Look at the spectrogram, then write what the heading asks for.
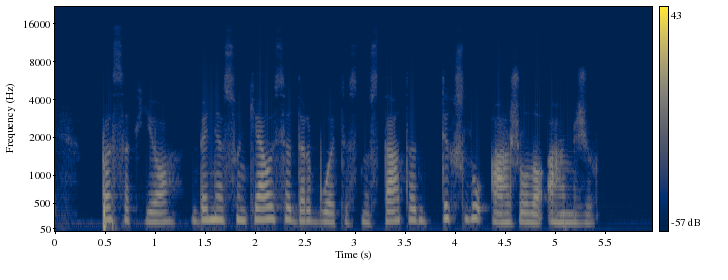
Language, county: Lithuanian, Alytus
